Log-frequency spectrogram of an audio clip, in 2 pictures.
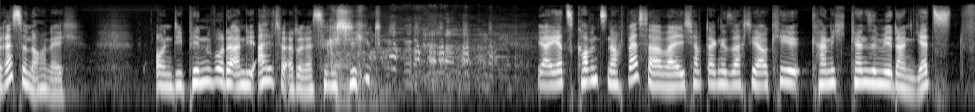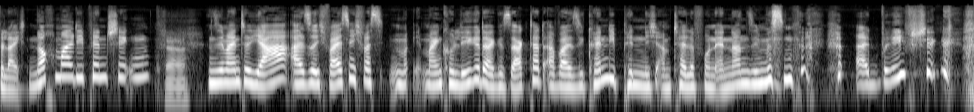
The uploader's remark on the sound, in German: Trotz Lampenfieber und Fliegen im Wein haben wir die Aufnahme vor unserem fantastischen Publikum sehr genossen. Unsere allererste Podcast-Episode live in Berlin! Trotz Lampenfieber und Fliegen im Wein haben wir die Aufnahme vor unserem fantastischen Publikum sehr genossen. Hört ihr, wie wir die Fragen unseres Live-Publikums beantworten.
